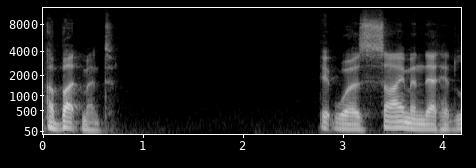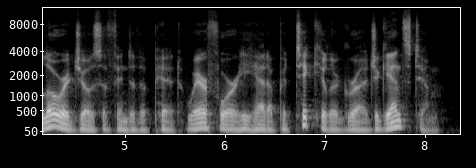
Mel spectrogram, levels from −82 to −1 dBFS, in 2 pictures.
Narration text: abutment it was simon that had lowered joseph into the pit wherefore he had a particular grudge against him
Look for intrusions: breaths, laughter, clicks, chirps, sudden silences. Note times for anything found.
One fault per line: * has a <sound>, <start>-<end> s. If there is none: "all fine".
all fine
